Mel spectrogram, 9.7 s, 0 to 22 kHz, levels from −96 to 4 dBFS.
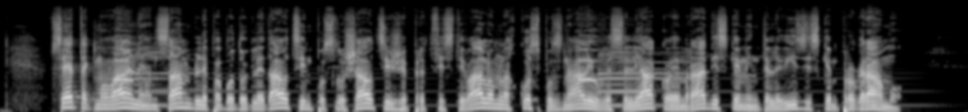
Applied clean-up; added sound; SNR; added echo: classical method spectral subtraction.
